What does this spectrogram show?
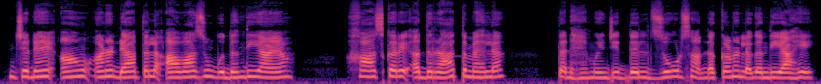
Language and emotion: Sindhi, fearful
